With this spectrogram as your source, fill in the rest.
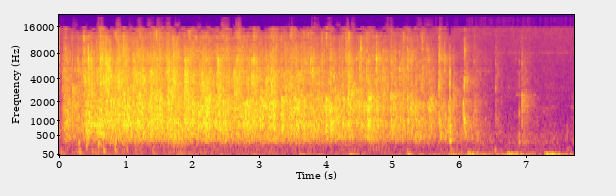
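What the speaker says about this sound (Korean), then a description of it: "우리 선교사님 나오실 때 큰 박수로 우리 환영하겠습니다" A church congregation claps loudly to welcome a missionary, a dense sustained applause that thins and fades out toward the end.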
